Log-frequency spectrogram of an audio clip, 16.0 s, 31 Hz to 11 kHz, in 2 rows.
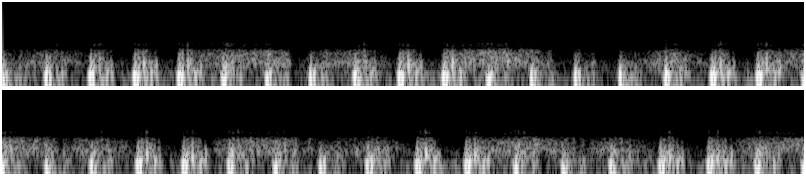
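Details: Own heart recorded straight after squats that raised heart rate to 180 bpm: fast, strong, booming beats about 130–135 a minute with whooshing between beats, described as murmuring; prominent apex beat and visible carotid pulse; rapid heart sounds after exercise.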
